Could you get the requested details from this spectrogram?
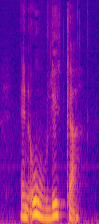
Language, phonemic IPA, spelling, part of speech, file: Swedish, /²uːˌlʏkːa/, olycka, noun, Sv-olycka.ogg
- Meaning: 1. an accident (unfortunate mishap) 2. misfortune, unhappiness, misery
